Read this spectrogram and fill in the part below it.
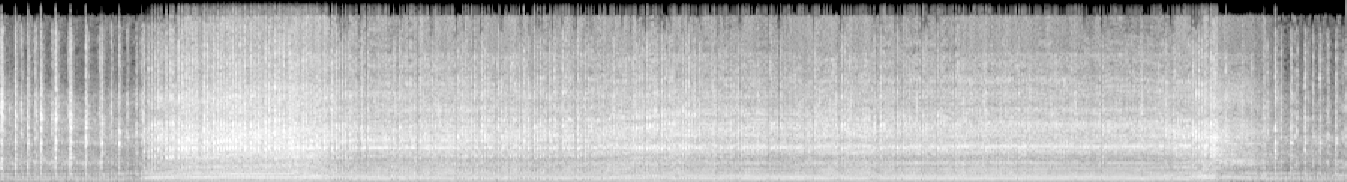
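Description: A loud NEOTEC chainsaw roars close up, revving high and then holding a steady, heavy buzz as it cuts through an elm tree for several seconds.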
